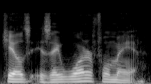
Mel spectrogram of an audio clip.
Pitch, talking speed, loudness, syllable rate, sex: 120 Hz, 200 wpm, -17 LUFS, 4.8 syllables/s, male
